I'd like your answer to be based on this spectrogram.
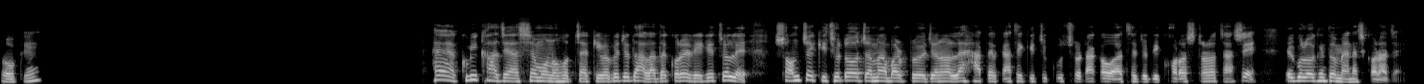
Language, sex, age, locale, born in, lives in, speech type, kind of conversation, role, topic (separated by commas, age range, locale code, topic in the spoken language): Bengali, male, 25-29, bn-BD, Bangladesh, Finland, read, expert-assistant, asker, ভবিষ্যতের জন্য অর্থ সঞ্চয় করার উপকারিতা কী কী?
